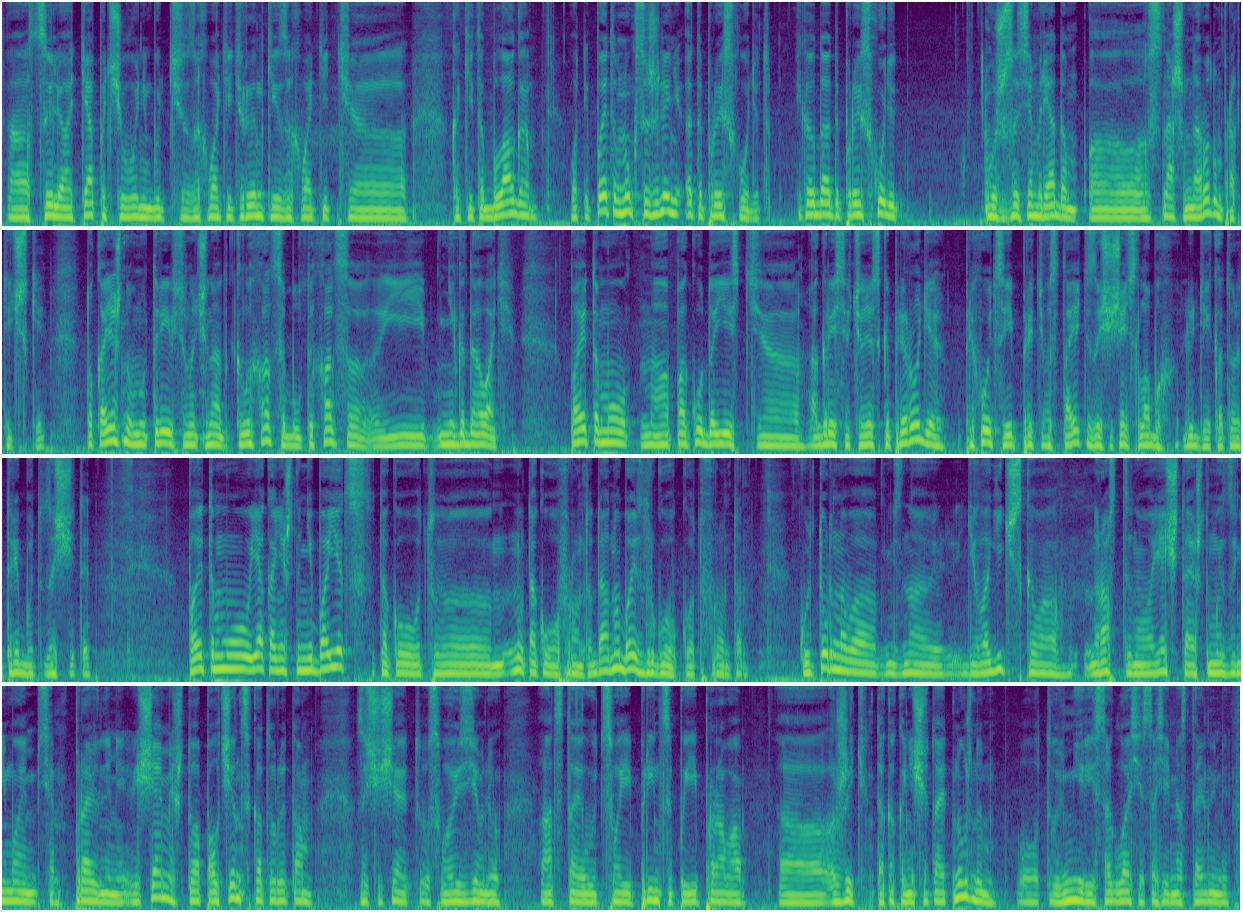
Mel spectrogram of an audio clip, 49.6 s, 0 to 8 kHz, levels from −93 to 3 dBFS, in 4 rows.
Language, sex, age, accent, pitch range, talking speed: Russian, male, 40-59, native, 110-135 Hz, 135 wpm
